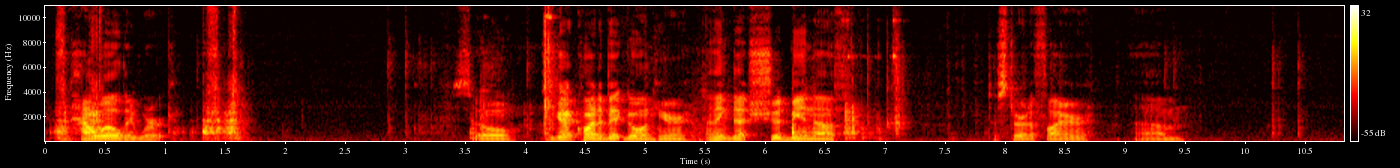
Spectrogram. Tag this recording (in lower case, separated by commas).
speech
